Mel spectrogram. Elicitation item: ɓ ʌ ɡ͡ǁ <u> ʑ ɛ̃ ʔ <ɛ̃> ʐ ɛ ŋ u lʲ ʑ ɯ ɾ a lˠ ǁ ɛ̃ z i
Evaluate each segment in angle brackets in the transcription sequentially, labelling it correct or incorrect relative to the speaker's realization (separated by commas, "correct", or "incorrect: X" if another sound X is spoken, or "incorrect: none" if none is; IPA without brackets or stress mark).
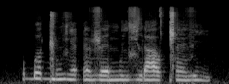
incorrect: ũ, correct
